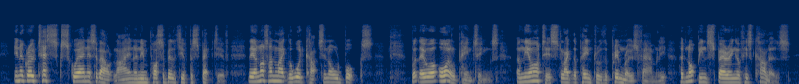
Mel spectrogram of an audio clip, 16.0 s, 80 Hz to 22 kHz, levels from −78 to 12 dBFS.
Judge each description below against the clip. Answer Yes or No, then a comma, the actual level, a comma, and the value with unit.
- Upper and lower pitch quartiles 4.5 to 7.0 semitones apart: Yes, average, 5.3 semitones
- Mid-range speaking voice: Yes, medium, 155 Hz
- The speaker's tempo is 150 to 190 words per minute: Yes, average, 155 wpm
